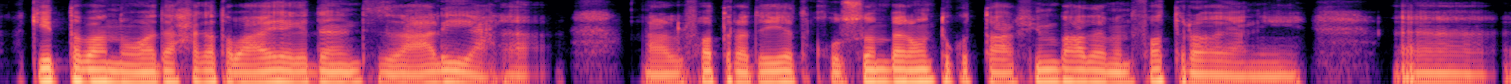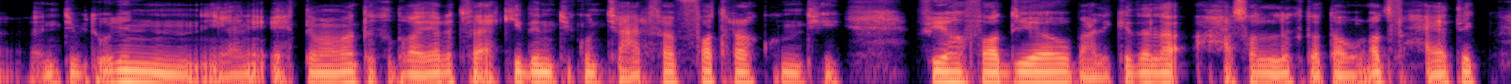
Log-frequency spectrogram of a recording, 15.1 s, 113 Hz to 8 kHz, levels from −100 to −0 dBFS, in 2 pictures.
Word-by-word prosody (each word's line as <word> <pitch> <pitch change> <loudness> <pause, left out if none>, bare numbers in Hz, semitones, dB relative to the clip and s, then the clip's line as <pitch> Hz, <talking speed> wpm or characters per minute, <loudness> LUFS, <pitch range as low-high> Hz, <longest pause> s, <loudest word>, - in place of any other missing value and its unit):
أكيد 125 -1 +5
طبعًا، 120 -4 +5
هو 105 0 +4
ده 110 +1 +2
حاجة 115 0 0
طبيعيّة 105 +1 +3
جدًا 110 +1 +1
إن 105 - +3
أنتِ 105 +2 0
تزعلي 100 +1 +1
على 90 0 -6 0.5
على 90 0 0
الفترة 105 +1 0
ديّة، 110 +2 +2
خصوصًا 105 +4 +1
بقى 120 0 +5
لو 120 - +6
أنتم 120 - +1
كنتوا 110 -3 -3
عارفين 115 +4 0
بعض 120 -1 +2
من 105 -2 +2
فترة 100 -5 -1
يعني. 85 0 -4 0.4
آآ، 95 -2 -2 0.3
أنتِ 100 +2 -5
بتقول 105 +2 -4
لي 115 - +4
إن 100 -4 +2
يعني 90 +2 -5
اهتماماتِك 100 +1 -1
اتغيّرت، 95 +2 -1
فأكيد 105 -1 -1
أنتِ 100 -1 +1
كنتِ 100 -2 -4
عارفاه 95 +5 -2
في - - -2
فترة 110 -1 0
كنتِ 100 -1 -5 0.5
فيها 110 -1 +3
فاضية 105 +1 +3
وبعد 95 -6 0
كده 100 +4 -2
لأ، 100 0 +1
حصل 100 -1 -1
لِك 100 +2 -4
تطوّرات 90 +3 -2
في - - -9
حياتِك، 100 +2 -2
105 Hz, 195 wpm, -25 LUFS, 95-110 Hz, 0.5 s, لو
